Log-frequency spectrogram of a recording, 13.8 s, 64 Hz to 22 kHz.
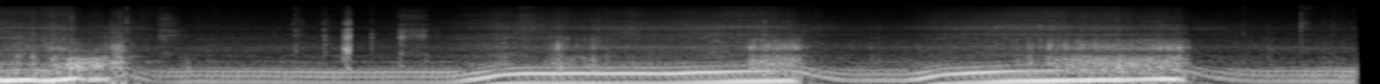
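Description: Jeep Cherokee XJ's 4.0-litre straight-six revved hard in three surges, dropping back to idle between them, as the Jeep fails to climb a rock ledge with a wheel lifted: an open differential sending the power to the wheel with no grip. A sharp knock about three and a half seconds in.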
